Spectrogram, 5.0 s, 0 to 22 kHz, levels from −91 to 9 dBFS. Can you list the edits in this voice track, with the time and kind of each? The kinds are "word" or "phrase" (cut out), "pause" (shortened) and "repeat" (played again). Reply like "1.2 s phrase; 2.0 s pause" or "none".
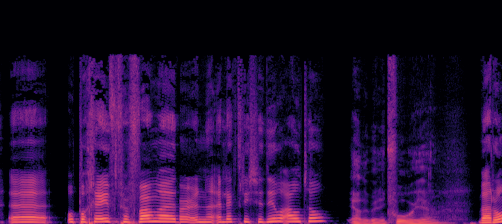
1.1 s word; 1.8 s word; 3.9 s word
